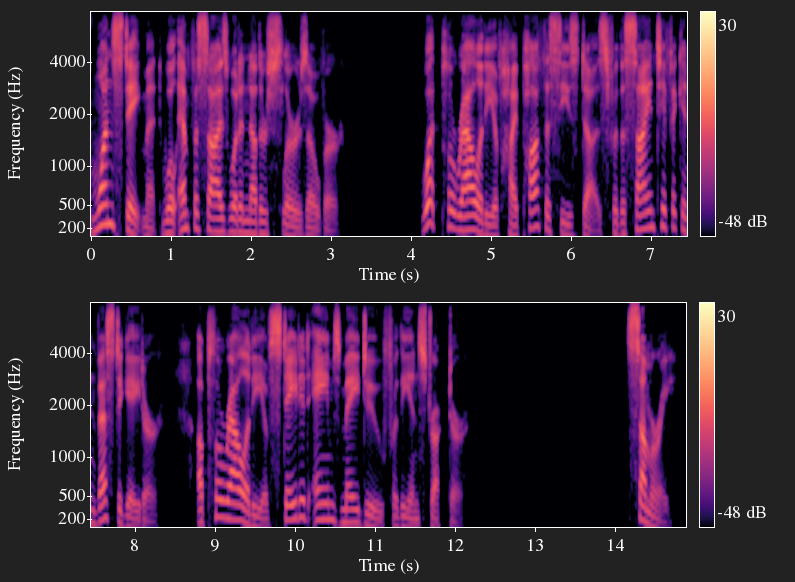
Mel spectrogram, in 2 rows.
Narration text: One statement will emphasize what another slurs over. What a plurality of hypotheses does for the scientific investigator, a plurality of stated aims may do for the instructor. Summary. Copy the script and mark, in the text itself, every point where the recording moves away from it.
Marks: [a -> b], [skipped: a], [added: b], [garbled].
One statement will emphasize what another slurs over. What [skipped: a] plurality of hypotheses does for the scientific investigator, a plurality of stated aims may do for the instructor. Summary.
